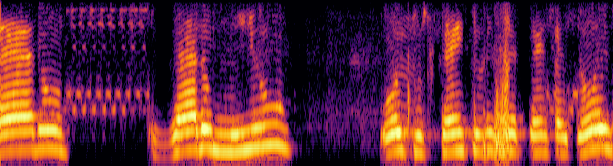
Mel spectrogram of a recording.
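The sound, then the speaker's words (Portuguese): A telephone rings once with a short electronic trill during a call about bank account details, sitting in a brief gap between stretches of conversational speech. “Deixa eu ver, eu só atender um telefone aqui, peraí.”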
